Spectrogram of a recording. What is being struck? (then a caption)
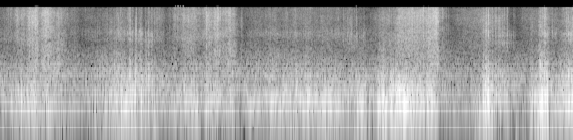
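Granite floor tile. Fingertips and short nails scratch and tap across the surface of a large, flat, solid speckled granite-like floor tile. A continuous dry, crackly scratching texture runs throughout, with sharper taps standing out toward the end.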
